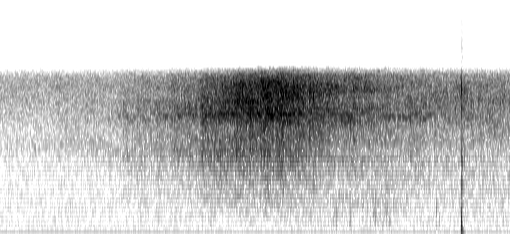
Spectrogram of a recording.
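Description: R/C rock crawler trucks driving over gravel close by: a hiss of tyres and running gear that swells to a peak about halfway through and then fades. A single sharp knock comes near the end.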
